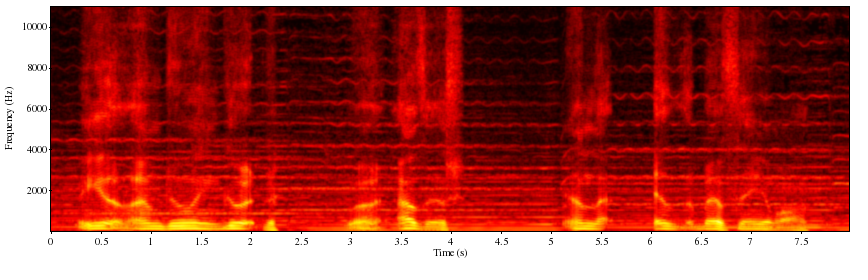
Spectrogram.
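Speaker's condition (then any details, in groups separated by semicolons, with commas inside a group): ALS; voice changed first, slow, tiring, quiet, often not understood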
